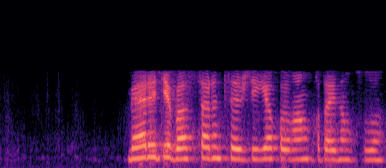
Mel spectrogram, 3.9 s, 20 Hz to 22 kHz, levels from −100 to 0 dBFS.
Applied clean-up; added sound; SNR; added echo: neural separator model SepFormer DNS4.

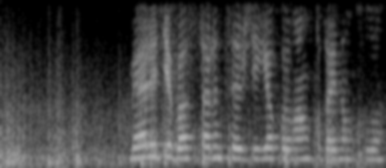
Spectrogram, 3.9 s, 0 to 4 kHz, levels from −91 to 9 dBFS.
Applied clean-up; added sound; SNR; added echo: none; Thunder; 9 dB; none.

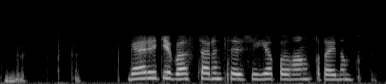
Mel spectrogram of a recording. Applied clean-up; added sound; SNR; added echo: neural diffusion model UNIVERSE++.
